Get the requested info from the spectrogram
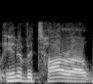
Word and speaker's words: Innovatara: And Innovatara, if I'm pronouncing her name correctly. Tell us about those two. – Yeah, you pronounced her name perfectly. And so Innovatara, we wanted someone to represent the idea of innovation.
